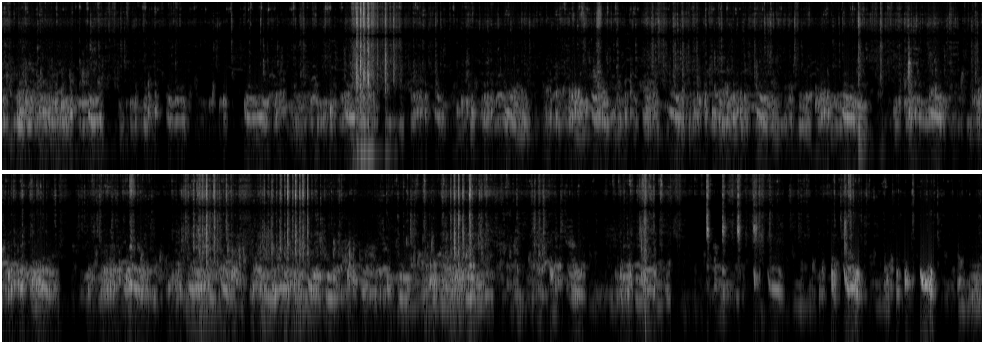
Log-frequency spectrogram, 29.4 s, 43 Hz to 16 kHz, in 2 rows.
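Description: Fighter pigeons in a loft cooing almost without pause, several birds overlapping in low, repeated coos. There are a few brief rustling noises about 5 s in and again around 18 and 21 s.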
